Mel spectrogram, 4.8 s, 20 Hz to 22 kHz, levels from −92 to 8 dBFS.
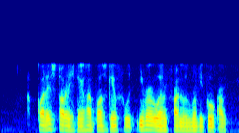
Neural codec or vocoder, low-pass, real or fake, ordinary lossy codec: codec, 24 kHz, 1 kbps, SNAC; 3.6 kHz; fake; AAC, 32 kbps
